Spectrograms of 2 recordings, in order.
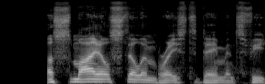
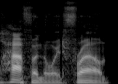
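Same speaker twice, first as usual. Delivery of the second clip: usual speaking voice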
